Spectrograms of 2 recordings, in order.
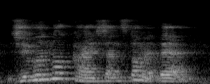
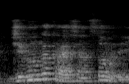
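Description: First: 自分の会社に勤めて spelled out slowly, word by word; slow it right down so they catch every word; emphatic slow repeat for the audience; slow and deliberate. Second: Said in the usual way. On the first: Shown as a demonstration. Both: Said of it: "よく聞いてね".

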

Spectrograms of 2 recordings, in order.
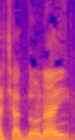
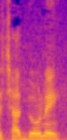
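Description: First: Chardonnay ending in "ai"; mistaken correction. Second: Chardonnay ending in "né"; vindicated pronunciation. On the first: Streamer quoting those who corrected him, Chardonnay ending "nai". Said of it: "y yo estaba diciendo bien". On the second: Streamer insisting he was right, Chardonnay ending "né". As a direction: say Chardonnay with final "eh", no "ai". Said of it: "yo estaba diciendo bien". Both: Shown as a demonstration.

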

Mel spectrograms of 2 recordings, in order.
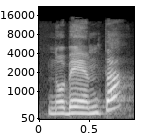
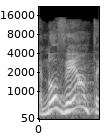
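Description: First: Spanish model word, v pronounced as b; Spanish noventa. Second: "noventa" with a v sound and nasal en; Portuguese version, nasalised middle syllable. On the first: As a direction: say "Noventa" as nobenta. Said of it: "Noventa é noventa em português". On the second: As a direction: say "noventa" the Brazilian way, with a true v. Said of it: "noventa em português". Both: Shown as a demonstration.

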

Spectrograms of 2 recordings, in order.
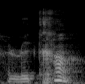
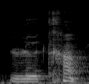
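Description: The two takes are said the same way.

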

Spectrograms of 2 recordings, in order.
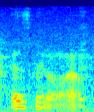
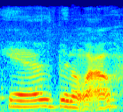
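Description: First: Quiet repeat. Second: Said in the usual way. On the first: Real, not acted. Repeats the phrase to herself.

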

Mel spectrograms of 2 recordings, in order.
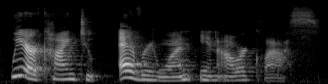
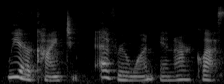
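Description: First: Said in the usual way. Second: Much softer repeat; soft echo. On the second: Shown as a demonstration. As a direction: say it back gently and quietly. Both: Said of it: "repeat the sentence just like I said it".

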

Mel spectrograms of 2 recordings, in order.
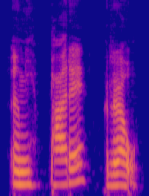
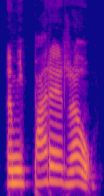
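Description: First: "Îmi", "pare", "rău" each set apart by pauses; word by word. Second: Said in the usual way. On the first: Shown as a demonstration. Teacher showing learners "Îmi pare rău" is three words, pausing between each. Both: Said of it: "Three words".

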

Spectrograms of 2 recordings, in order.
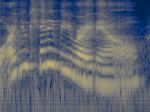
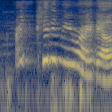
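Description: First: Said in the usual way. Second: High, loud, fast disbelief; excited squeal. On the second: Real, not acted. Repeating about the pool, loud high squeal of disbelief. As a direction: burst out the repeat much higher.

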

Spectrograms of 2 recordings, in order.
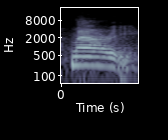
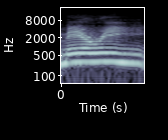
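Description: First: "marry" with a wide, open æ; marry's flat E. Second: "Merry" with a short E, louder; true Merry E. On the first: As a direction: contrast "marry" with A as in "cat". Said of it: "Còn đây là marry". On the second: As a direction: say "Merry" with E as in "bed". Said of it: "thì đúng là Merry thật". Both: Shown as a demonstration.

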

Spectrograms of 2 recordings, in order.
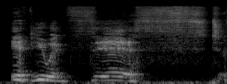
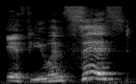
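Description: First: Very slow, sibilant snake; long, drawn-out serpent reply. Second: Mildly sweet, unhurried reply; lightly voiced friendly ladybug; sweetly. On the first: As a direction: stretch the s like a snake. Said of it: "said the snake". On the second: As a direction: answer sweetly, taking your time. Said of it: "answered the friendly ladybug sweetly". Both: A narrator's reading.

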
